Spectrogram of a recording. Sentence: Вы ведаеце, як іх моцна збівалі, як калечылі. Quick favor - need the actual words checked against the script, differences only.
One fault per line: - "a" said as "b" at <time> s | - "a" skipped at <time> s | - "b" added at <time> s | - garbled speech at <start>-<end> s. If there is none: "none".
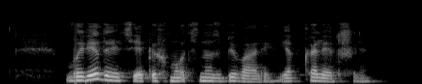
none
